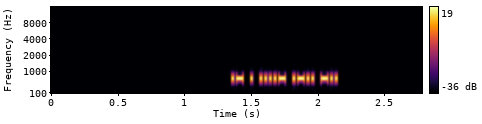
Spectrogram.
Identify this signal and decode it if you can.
Morse code, heard as a keyed tone, about 66 wpm, 700 Hz. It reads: AE4LD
